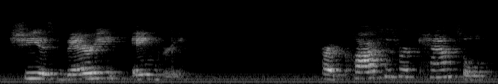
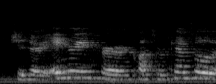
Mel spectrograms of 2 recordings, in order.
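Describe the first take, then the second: First: It stops at the period, with varied intonation. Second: It runs on without pauses, in flat intonation. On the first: The speaker calls it right. "when I read it with the correct intonation" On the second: The speaker calls it wrong. "With no pause and no intonation"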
